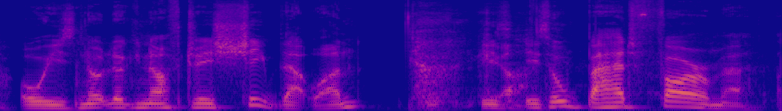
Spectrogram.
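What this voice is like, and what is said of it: Put-on accent. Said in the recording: “See, I knew he'd do an accent.”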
